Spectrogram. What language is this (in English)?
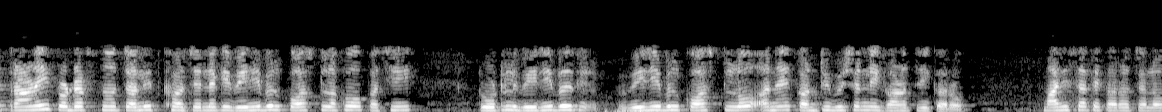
Gujarati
